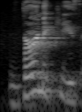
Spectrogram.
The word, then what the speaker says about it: Wernicke: This area right here is called Wernicke's area, which is apparently how you pronounce it in German. Somebody corrected me last time. But I'm a redneck, so you know I'm going to pronounce it Wernicke's. Wernicke's.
